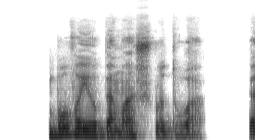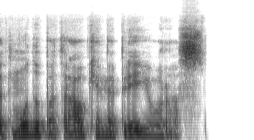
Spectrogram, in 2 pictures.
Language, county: Lithuanian, Vilnius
